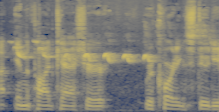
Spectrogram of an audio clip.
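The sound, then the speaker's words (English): Birds singing in a Southern California backyard in the morning, short bright chirps heard between and under people talking. “Can you hear those birds? Yeah. They're really loud this morning.”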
